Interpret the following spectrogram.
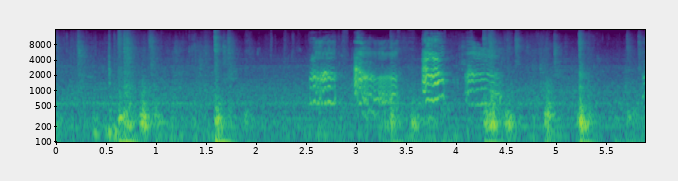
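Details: French Bulldog puppy giving a few high, wavering whines with stepped pitch around the middle of the clip, between soft thumps and low rumbling background noise.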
